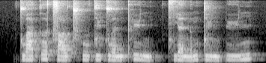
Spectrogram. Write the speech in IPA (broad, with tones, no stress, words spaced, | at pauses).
t̪wä˧˥kɤ˥˩t͡sɑ˧˥ʊ̯ t͡sʰu˨˩t̪y˧˥t̪wə˧˥npʰy˥˩n | t̪ʰjɛ˨˩nʊ˥˩ŋ t̪y˨˩npy˧˥n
